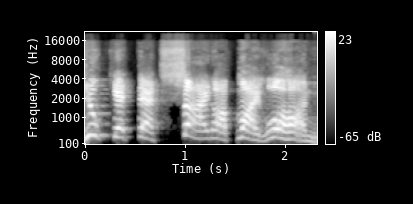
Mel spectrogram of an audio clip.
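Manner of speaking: shrill, very high, very slow, stretched yelling. Retelling a woman running out of her house while he places a sign: imitating her yelling. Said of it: "She's pointing at me and yelling at me".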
